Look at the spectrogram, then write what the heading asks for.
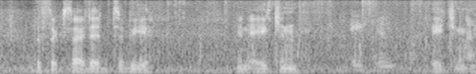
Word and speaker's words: Aitkin: Hey, how is it pronounced? Aitkin.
